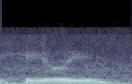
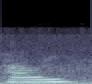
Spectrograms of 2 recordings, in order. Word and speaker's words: Hallie: I have to say, actually, when I say Hallie's name, I usually say Haley, but I know that's not your name. I think it's pronounced Hallie, right?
